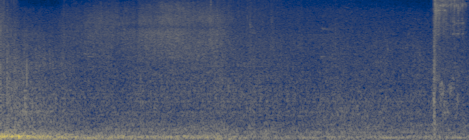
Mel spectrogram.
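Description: A Confringo fire-spell blast in the Hogwarts Legacy video game lets out a loud, sustained, rumbling roar that holds steady for several seconds, then ends in a brief sharp crackle.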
